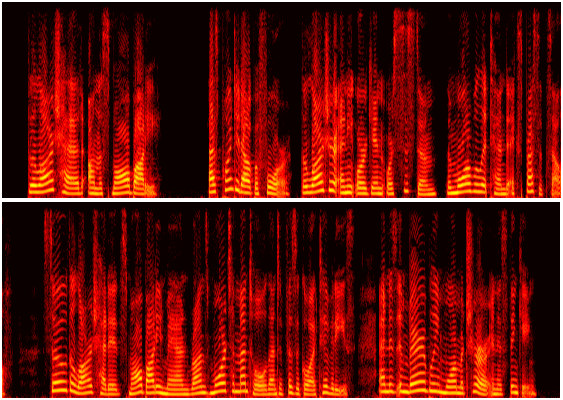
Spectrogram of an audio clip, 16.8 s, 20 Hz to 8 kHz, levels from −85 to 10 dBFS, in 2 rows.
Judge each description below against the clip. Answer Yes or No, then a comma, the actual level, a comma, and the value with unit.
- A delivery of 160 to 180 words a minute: Yes, average, 175 wpm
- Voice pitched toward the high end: Yes, high, 240 Hz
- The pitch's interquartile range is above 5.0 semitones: Yes, wide, 5.5 semitones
